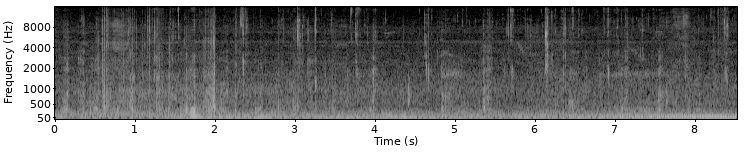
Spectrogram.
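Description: Close-up chewing and biting of green vegetable stalks, with many small irregular clicks and crunches from the mouth, over a steady low hum.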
